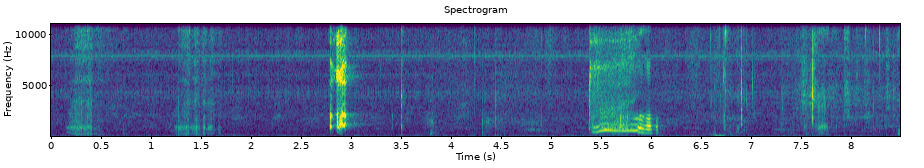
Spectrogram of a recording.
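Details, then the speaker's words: A one-month-old baby boy, awake, has hiccups: several brief abrupt catches with small vocal sounds between them. "You got the hiccups."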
